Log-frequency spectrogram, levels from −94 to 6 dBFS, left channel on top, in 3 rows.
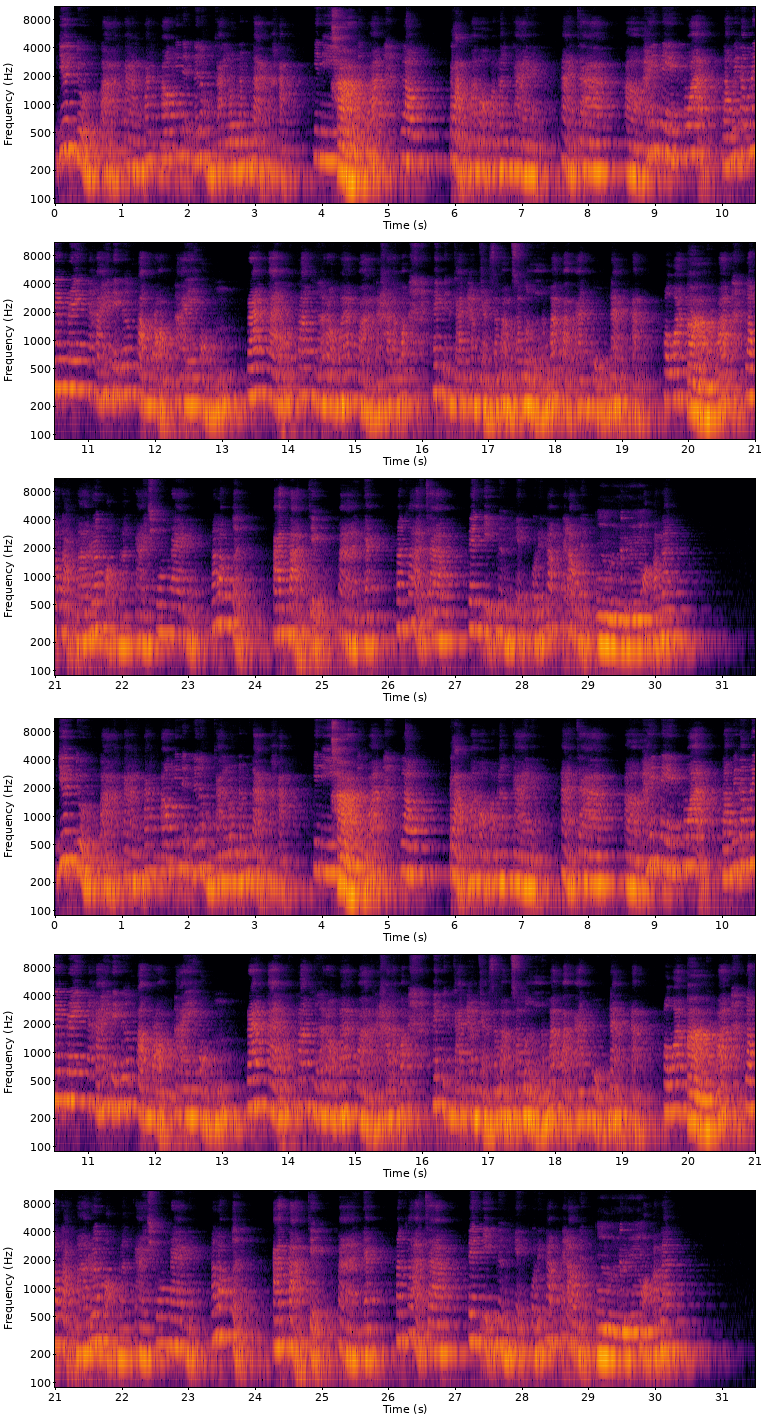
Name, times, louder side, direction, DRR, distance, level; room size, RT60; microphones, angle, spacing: voice 1, 0.0-3.4 3.9-4.2 4.5-5.4 5.9-7.2 7.6-8.2 8.5-9.7 10.0-13.1 13.4-19.2 19.6-19.9 20.4-23.1 23.3-23.8 24.3-25.7 26.1-26.9 27.2-29.0 29.5-30.2, right 1 dB, 70° right, -6 dB, 0.6 m, -29 dB
voice 2, 1.4-1.9 4.1-4.6 11.9-12.3 20.0-20.4 29.1-29.9, equal, 20° right, -6 dB, 0.8 m, -23 dB
2.9 x 2.7 x 2.4 m, 1.1 s
head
